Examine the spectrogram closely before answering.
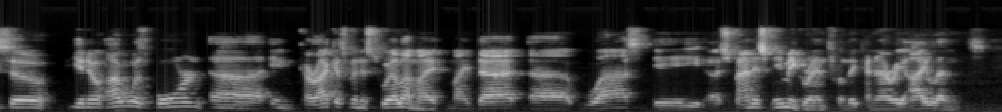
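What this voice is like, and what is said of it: Non-American accent. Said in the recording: “I can tell from your accent that you're not originally from Irvine, California.”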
